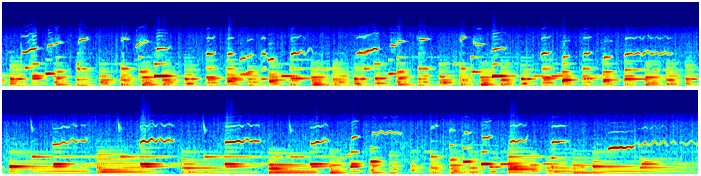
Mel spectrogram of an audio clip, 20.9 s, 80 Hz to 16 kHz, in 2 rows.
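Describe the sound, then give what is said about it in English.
An old blues record, recorded in Chicago in December 1933, plays, thin and band-limited, with a bright whistled melody riding over steady, rhythmic plucked backing for the whole stretch, with no singing or talking. “It was recorded in Chicago in December 1933.”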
